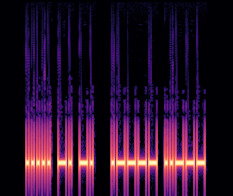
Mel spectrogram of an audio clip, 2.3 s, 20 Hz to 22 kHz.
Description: Morse code, heard as a keyed tone, about 46 wpm, 700 Hz. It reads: 5NN 12
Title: CQ WW DX Contest Exchange Encore - 45wpm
